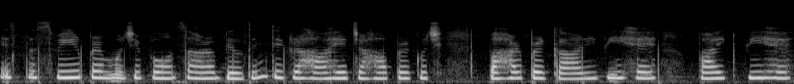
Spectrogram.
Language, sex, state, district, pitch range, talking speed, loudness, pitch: Hindi, female, Arunachal Pradesh, Papum Pare, 280-305 Hz, 160 wpm, -17 LUFS, 290 Hz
